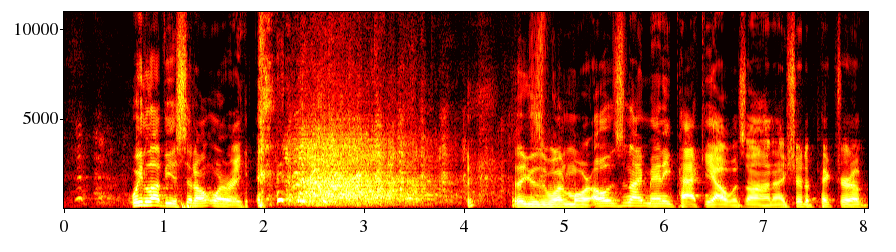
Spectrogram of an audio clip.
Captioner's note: laughter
